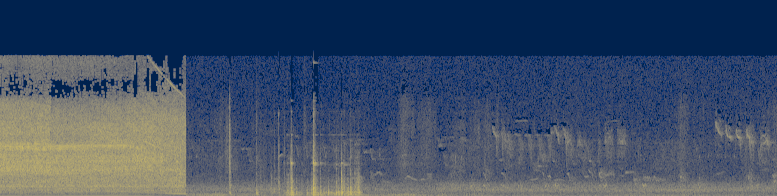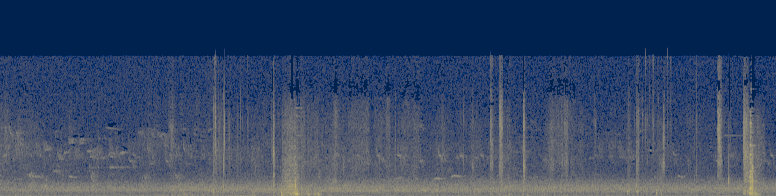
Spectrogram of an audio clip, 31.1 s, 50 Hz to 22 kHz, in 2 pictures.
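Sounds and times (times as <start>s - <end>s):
birds chirping: 3.3s - 31.0s
tools set down on wooden table: 5.1s - 7.3s
metal clanking and knocking: 5.3s - 7.3s.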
